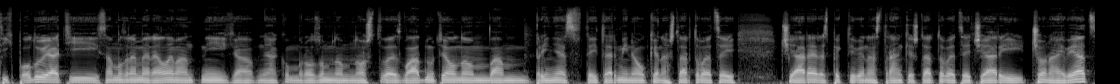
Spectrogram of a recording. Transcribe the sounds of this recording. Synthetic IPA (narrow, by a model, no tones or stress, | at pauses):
t̪iːxpɔd̪ujaciːsamɔzɾɛjmɛɾɛlɛʋant̪niːɣavɲɛakɔmɾɔzumnɔmːnɔʃst̪ʋɛzʋlaːd̪nucɛʎnɔmʋaːmpɾiɲɛsft̪ɛjt̪ɛɾmiːnɔʊkɛnaʃt̪aɾt̪ɔʋat͡sɛjt͡ʃɪaɾɛɾɛspɛk̚t̪iːʋɛnast̪ɾaːŋkɛʃt̪aɾt̪ɔʋat͡sɛjt͡ʃɪaɾit͡ʃɔnajʋɪat͡s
